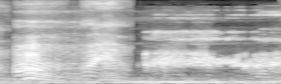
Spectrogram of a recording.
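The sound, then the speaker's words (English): A person playing a role-playing game gives a short, rough, throaty growl in reply to approaching strangers, lasting about a second, two swelling pushes of voice, followed by a steady, thin higher-pitched tone that carries on to the end. “I growl back.”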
